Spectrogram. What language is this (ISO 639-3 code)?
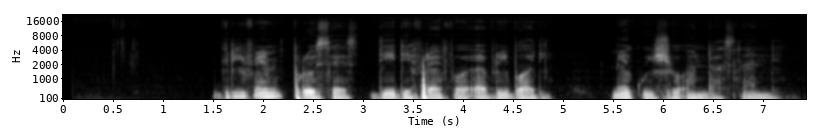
pcm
